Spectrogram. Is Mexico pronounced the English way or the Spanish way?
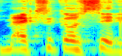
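English. Mexico is pronounced with plain English sounds. The speaker calls it right. "it's Mexico City"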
